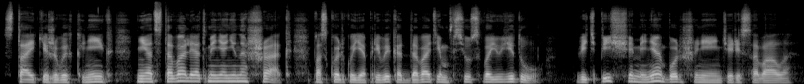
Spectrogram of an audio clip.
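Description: A man narrating an audiobook in a scripted, expressive way. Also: a little fast, no echo. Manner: expressive, shifting between calm telling and shrill pleading.

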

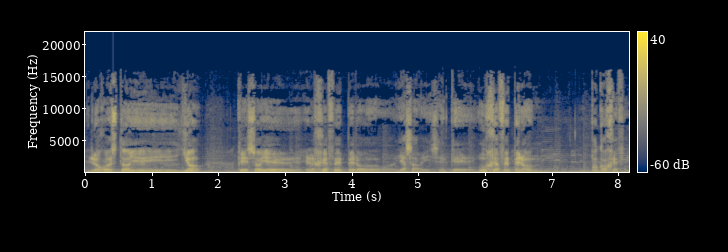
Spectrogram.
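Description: Over background music, a Spanish radio host from Spain playfully presents his show, full of jokes, theatrics, and exclamations. He speaks with a slightly high, animated voice and takes his time.

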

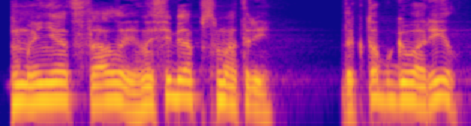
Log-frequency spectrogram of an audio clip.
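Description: A man reading an audiobook, voicing a proud, prickly older male scientist in a raised, husky voice. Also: fairly high pitch, fairly quick, darkish tone, voice pushed up. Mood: indignant. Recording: long hall reverb.

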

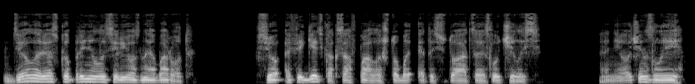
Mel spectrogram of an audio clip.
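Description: A man narrating a dramatic first-person story with quick asides. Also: lowish voice, a little mellow, no echo, studio quality.

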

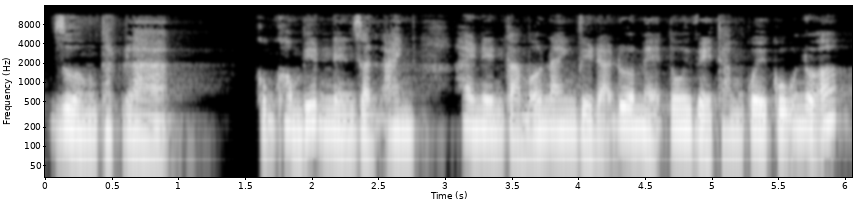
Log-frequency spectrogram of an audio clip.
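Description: A woman's voice: lowish voice, moderate pace, warm tone, breathy edge. A woman narrating a first-person story in an earnest, emotional way, with long hall reverb.

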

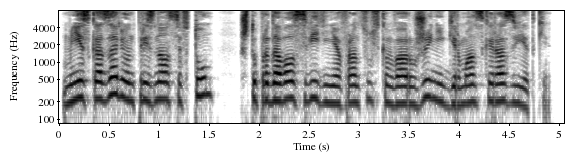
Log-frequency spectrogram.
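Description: A woman reading the lines of an urgent, blunt young English gentleman in an audiobook, in a pressing, hurried manner. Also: medium pitch, steady tone, dry recording, close to an everyday voice.

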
